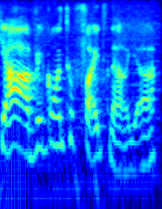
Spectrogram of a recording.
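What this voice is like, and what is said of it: Thick put-on German accent. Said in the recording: “Thick German accent”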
